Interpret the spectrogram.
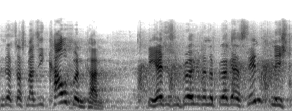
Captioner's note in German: Beifall bei der FDP und bei Abgeordneten der SPD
